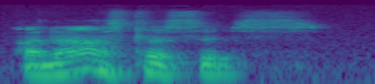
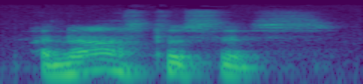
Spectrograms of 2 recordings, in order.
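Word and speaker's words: Anastasis (ἀνάστασις): Strong's G, 386, Anastasis. Anastasis.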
